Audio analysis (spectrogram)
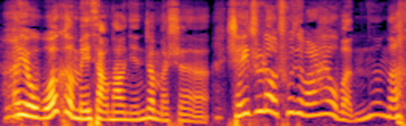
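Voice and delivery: put-on loud, sing-song Beijing accent; mock-polite Beijing accent. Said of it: "这就是北京话版".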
